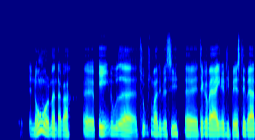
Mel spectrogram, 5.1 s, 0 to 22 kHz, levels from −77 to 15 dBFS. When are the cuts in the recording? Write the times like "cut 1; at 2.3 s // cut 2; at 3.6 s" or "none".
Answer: cut 1; at 1.9 s // cut 2; at 3.6 s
